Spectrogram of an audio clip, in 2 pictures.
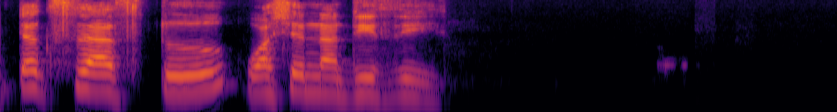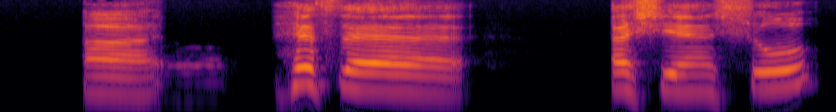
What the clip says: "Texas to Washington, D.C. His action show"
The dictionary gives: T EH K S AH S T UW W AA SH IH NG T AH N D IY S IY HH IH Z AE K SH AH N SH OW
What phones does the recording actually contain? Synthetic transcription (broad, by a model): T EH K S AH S T UW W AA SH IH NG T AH N D IY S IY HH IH S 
